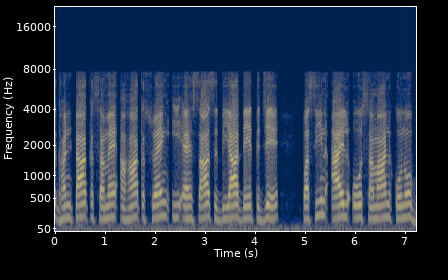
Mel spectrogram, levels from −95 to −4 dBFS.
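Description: Nothing in this speech clip stood out as a technical problem on listening.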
